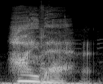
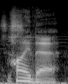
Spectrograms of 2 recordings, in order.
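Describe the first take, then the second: First: The greeting is said slowly, after a breath. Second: The greeting is said quickly and casually. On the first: The speaker calls it right. "It has to be hi there" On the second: The speaker calls it wrong. "You can't just say hi there"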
